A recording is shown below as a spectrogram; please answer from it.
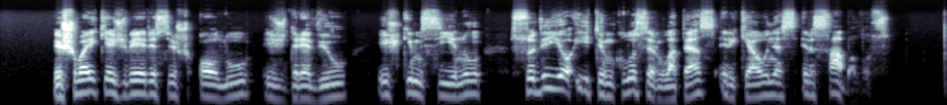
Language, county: Lithuanian, Tauragė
